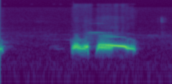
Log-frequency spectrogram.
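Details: Spotted dove in the 'gù thúc' urging coo, played to stimulate and train decoy birds: one phrase of a short throaty note followed by a longer, smooth, slightly falling coo.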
